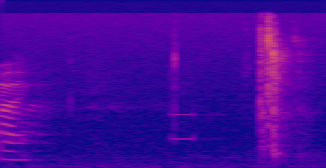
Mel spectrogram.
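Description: A single short telephone keypad beep about a second in, as a cordless phone call is ended, then a brief burst of noise near the end. All of it is faint.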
